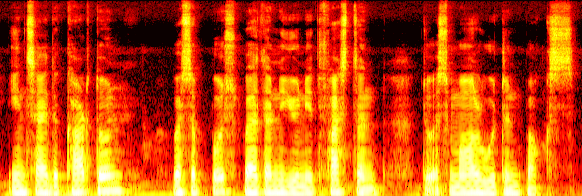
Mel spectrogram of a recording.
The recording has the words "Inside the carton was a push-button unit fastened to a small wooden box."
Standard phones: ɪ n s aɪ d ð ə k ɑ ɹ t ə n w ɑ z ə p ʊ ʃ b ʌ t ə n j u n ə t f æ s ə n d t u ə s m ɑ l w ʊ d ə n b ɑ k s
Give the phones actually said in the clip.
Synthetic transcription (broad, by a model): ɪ n s aɪ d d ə k ɑ ɹ t ə n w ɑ s ə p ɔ s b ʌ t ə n j u n ə t f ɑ s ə n t u ə s m ɑ l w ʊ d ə n b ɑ k s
